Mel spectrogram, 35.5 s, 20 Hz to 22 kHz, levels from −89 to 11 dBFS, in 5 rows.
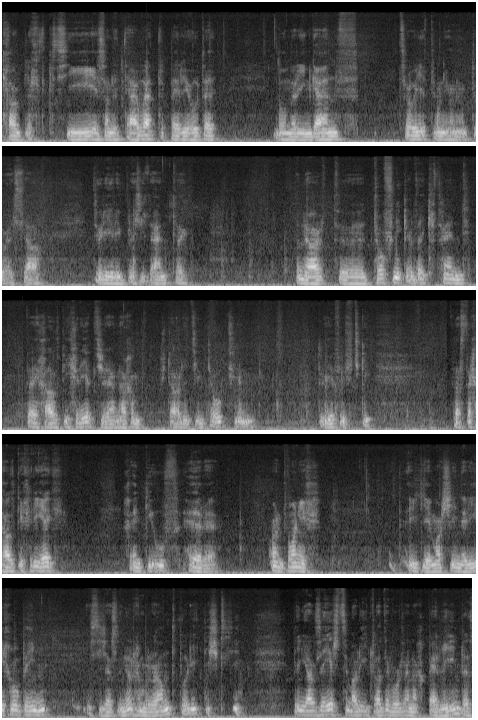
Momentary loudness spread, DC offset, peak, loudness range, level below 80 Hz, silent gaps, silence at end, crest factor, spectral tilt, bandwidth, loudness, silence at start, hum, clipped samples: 22 LU; under 0.1%; 0 dBFS; 5 LU; -32 dBFS; none; 0 s; 18 dB; -7.5 dB/octave; 16 kHz; -17 LUFS; 0 s; none; under 0.1%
